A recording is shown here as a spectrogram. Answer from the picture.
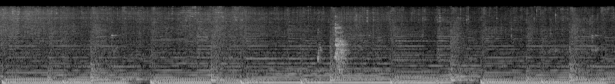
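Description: Bread slices coated with semolina batter sizzling steadily in butter on a flat nonstick pan, with a short scrape or clink about three and a half seconds in. Background music plays under it.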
